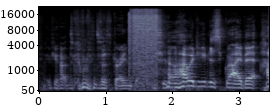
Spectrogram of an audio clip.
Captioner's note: static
